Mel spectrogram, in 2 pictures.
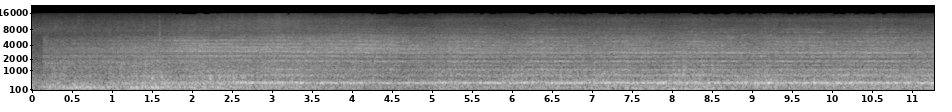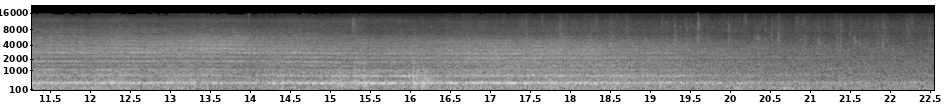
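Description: Train moving along the tracks. Its sound rises sharply at the start, holds as a steady whine of several tones, and fades away near the end.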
